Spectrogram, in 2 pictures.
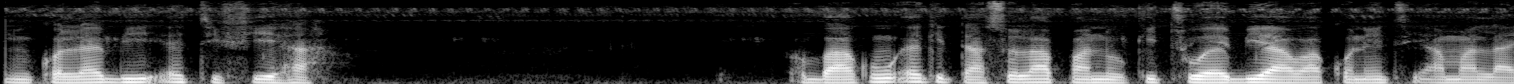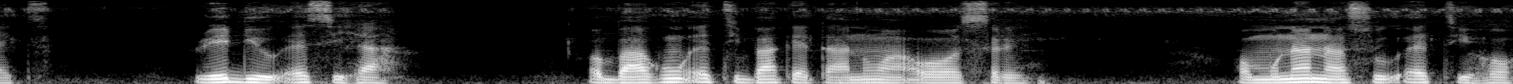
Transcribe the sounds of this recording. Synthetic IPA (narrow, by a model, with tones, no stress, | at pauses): ŋ̩˨kʰɔ˨lɛ˦bi˦ɛ˦tʰi˨fi˦e˦ɦa˦ | ɔ˨baː˨kʊ̃˦ʔɛ˦ki˨ta˨sʊ˦la˦pʰã˦no˨kʰi˦tʰʊ˦ɛ˦bi˦a˨wa˦kʰɔ˦nɛ̃˦tʰi˨a˨mã˦la˦i˨t | ɾe˦di˨o˨ʔɛ˦si˨ɦa˦ | ɔ˨baː˨kʊ̃˦ʔɛ˦tʰi˨ba˦kɛ˨ta˨nʊ̃˦a˨ɔ˨sɪ˨ɾɪ˨ | ɔ˨mʊ̃˨nã˦nã˨sʊ˦ʔɛ˦tʰi˨ɦɔ˦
